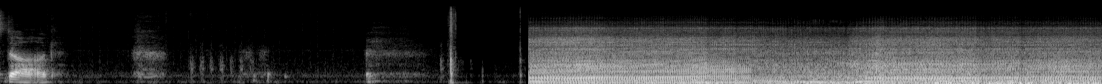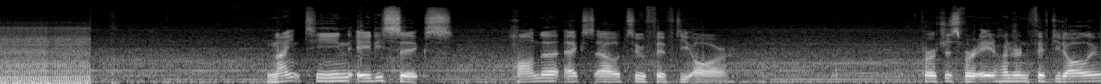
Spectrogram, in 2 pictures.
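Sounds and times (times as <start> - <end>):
motorcycle engine while riding: 5.2 - 12.0.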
